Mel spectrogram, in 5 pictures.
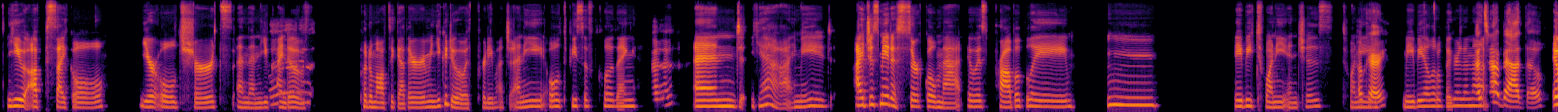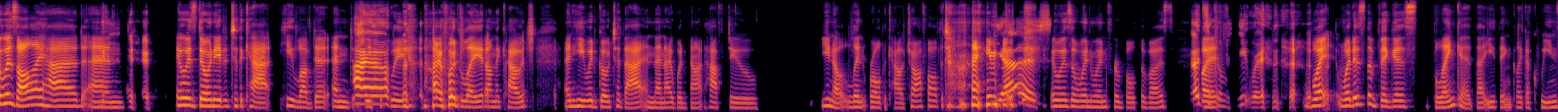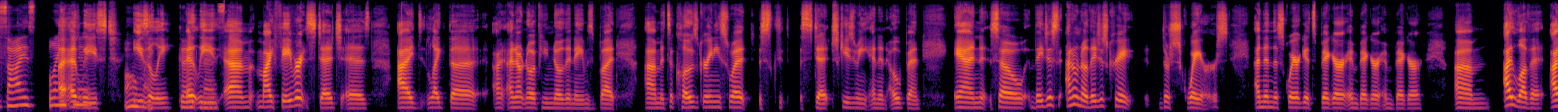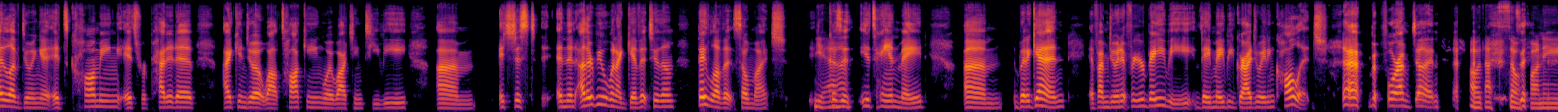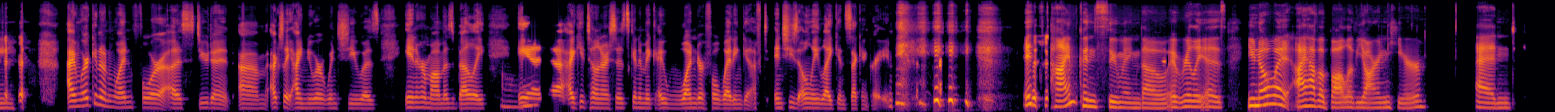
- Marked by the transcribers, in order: chuckle; chuckle; laughing while speaking: "I would"; laugh; laughing while speaking: "time"; laughing while speaking: "win"; chuckle; laugh; laughing while speaking: "before I'm done. D"; chuckle; tapping; giggle; laugh
- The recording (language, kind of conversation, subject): English, unstructured, How do you measure progress in hobbies that don't have obvious milestones?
